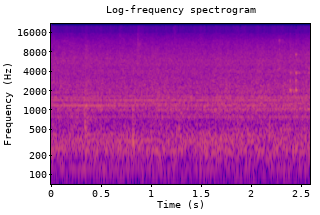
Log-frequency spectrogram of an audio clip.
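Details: Cheap pellet smoker running on a new replacement control board and igniter: steady, even fan whoosh with no rattles, scrapes or surging while pellets feed and drop in, igniter cherry hot, drawing 1.80 amps; blower and feed run normally.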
